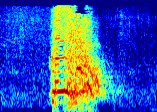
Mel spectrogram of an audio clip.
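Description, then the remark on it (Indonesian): A single loud sneeze bursts out, a sharp explosive blast lasting about half a second against a quiet background, with no talking. “Alhamdulillah.”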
